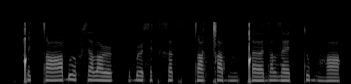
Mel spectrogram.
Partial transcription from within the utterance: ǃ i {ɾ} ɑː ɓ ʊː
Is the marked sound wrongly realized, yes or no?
yes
